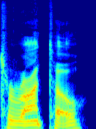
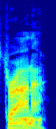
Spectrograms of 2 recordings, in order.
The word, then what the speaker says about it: Toronto: Yeah, and it's not Toronto, it's Toronto.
